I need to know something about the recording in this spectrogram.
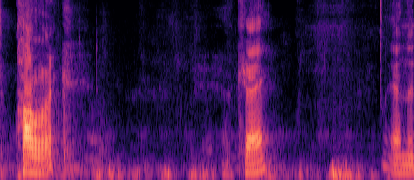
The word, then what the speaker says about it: Pádraig: And to say it right, you got to get what my wife is a linguist, and she calls it a flap, so it's Pádraig.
